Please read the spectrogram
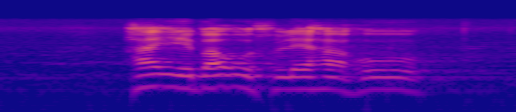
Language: Southern Sotho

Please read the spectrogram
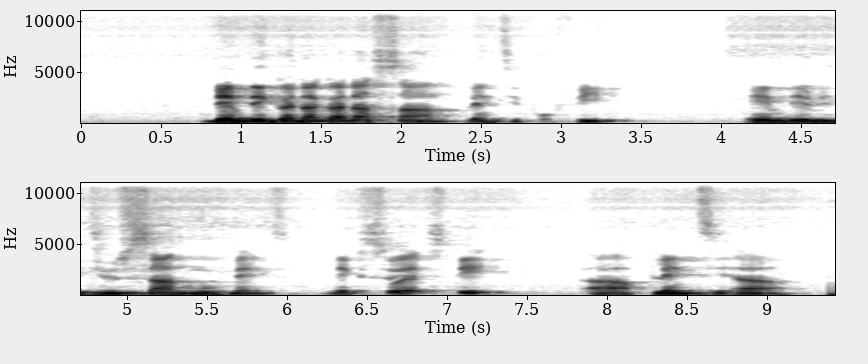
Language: Nigerian Pidgin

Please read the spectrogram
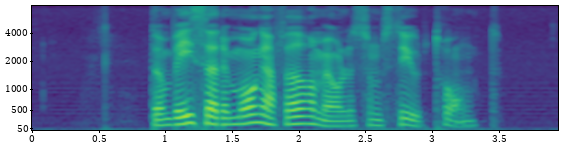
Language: Swedish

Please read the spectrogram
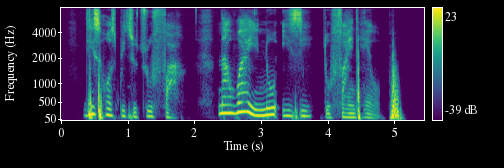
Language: Nigerian Pidgin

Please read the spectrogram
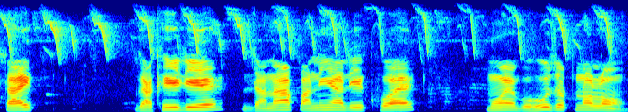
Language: Assamese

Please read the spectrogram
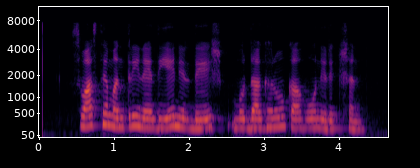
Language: Hindi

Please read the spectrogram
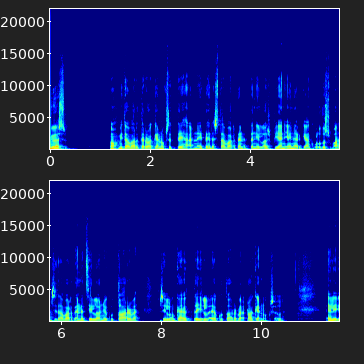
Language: Finnish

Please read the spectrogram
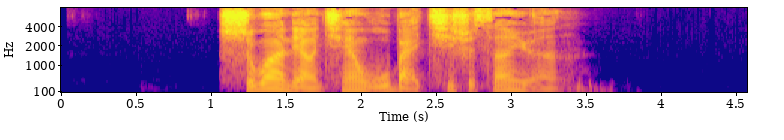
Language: Chinese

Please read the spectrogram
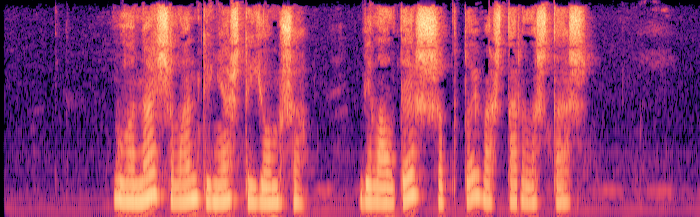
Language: Mari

